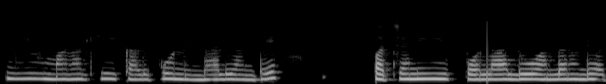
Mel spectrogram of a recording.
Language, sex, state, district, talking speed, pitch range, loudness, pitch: Telugu, female, Telangana, Karimnagar, 90 wpm, 235-255 Hz, -27 LUFS, 240 Hz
